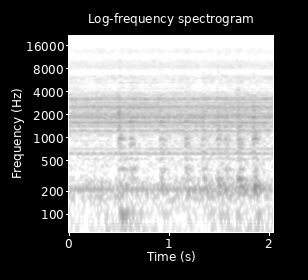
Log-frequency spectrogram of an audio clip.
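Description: Faint, steady electrical hum of a running Apple Macintosh SE, with a few soft clicks in the second half.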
